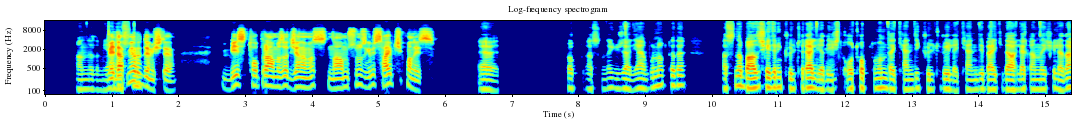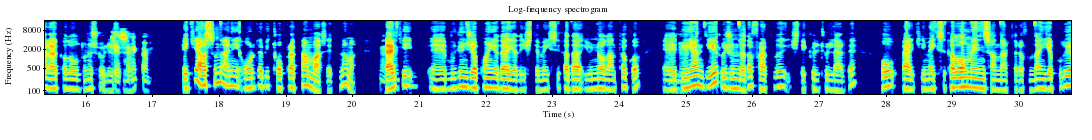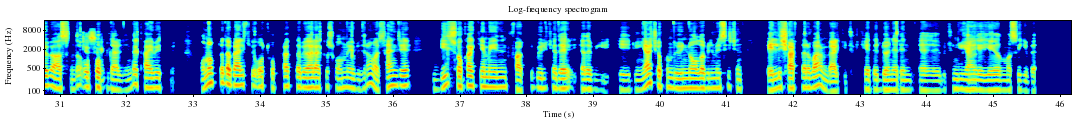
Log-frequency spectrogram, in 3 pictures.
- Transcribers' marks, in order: tapping; other background noise; other noise
- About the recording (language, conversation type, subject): Turkish, podcast, Sokak yemekleri bir ülkeye ne katar, bu konuda ne düşünüyorsun?
- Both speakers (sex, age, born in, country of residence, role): male, 25-29, Turkey, Poland, host; male, 35-39, Turkey, Estonia, guest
